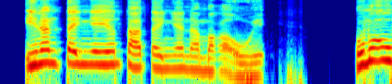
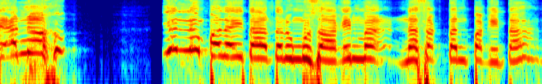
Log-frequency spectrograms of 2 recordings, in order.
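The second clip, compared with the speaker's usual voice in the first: much higher, louder astonished outburst; shocked disbelief; 7 semitones higher, 9 dB louder than usual. Acted. Father stunned at the small question, loud disbelief. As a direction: burst out in disbelief. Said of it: "Nagulat yung tatay".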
